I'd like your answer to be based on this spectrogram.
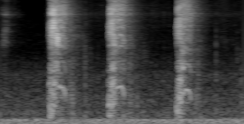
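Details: Cat sneezing: three short, sharp hissing sneezes in quick succession, a few breaths apart; repeated sneezing.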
